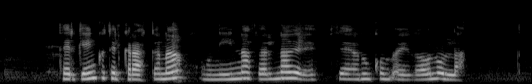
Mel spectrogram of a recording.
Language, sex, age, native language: Icelandic, female, 40-49, Icelandic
